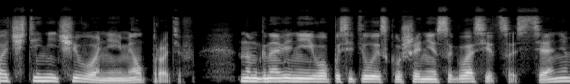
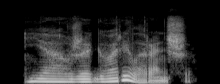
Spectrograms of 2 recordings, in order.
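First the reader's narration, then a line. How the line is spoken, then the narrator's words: Quiet. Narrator (Russian): тихо произнесла Сюйлян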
